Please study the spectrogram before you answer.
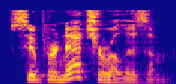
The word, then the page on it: supernaturalism: British English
